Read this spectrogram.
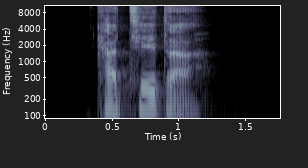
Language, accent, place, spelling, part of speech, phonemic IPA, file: German, Germany, Berlin, Katheter, noun, /kaˈteːtɐ/, De-Katheter.ogg
- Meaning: catheter (small tube inserted into a body cavity)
